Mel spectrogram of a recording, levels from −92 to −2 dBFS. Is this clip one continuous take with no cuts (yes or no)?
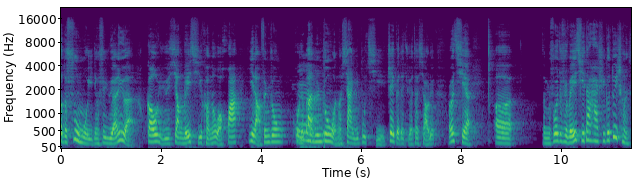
yes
